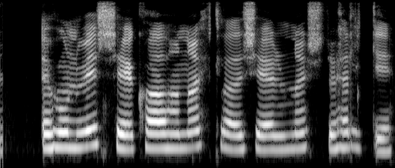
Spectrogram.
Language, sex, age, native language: Icelandic, male, 12, Icelandic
